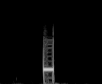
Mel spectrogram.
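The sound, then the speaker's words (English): A single short telephone keypad beep from a phone that doesn't work, loud and steady for a fraction of a second, then silence, with no voices around it. “This stupid phone.”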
